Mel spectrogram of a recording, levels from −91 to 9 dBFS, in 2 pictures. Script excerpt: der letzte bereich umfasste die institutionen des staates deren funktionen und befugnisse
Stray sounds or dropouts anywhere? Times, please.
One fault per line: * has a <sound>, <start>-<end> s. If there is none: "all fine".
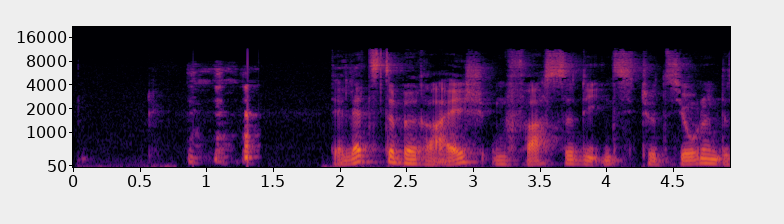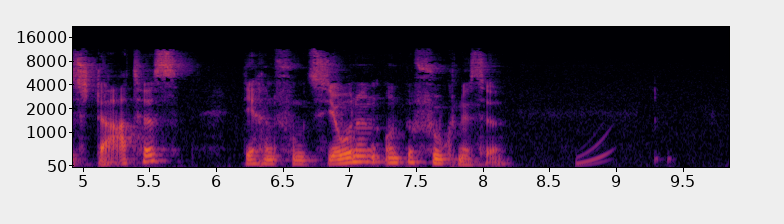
* has a laugh, 0.8-1.4 s
* has a chirp, 8.7-9.0 s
